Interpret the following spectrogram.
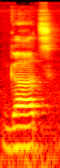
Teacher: গাছের ছ টা হচ্ছে অঘোষ মহাপ্রাণ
